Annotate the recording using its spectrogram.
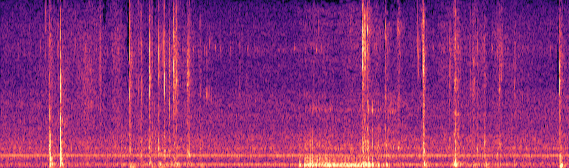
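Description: Faint, scattered keystrokes on a computer keyboard, a few irregular clicks at a time, as code is typed into a text editor.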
